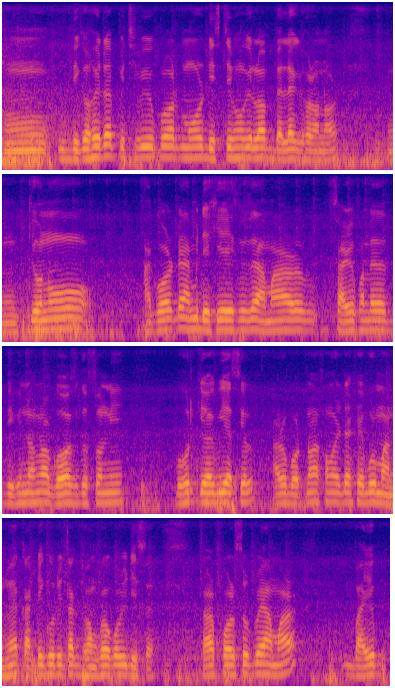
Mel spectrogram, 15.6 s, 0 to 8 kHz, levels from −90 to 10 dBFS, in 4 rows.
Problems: constant background noise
